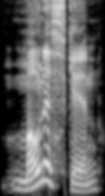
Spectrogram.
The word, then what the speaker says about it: Måneskin: about uh this week's episode uh musical guest Mona skin which I just found out how you pronounce it right and uh the guest ladies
